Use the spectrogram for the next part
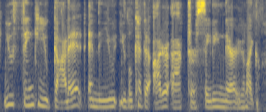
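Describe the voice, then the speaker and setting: A chatty woman hosts a relaxed interview, her voice sitting a little low. She rushes through phrases in quick bursts and leans on fillers. There is faint noise behind her. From China. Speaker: podcast host. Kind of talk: casual interview chat.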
